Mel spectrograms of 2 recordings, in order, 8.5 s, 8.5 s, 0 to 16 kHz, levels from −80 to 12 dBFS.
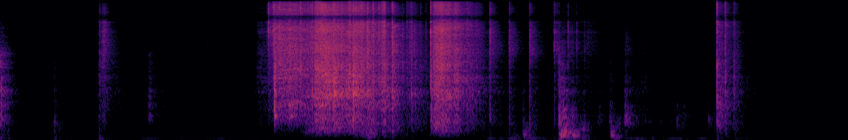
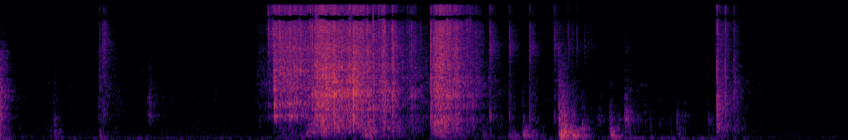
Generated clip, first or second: first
